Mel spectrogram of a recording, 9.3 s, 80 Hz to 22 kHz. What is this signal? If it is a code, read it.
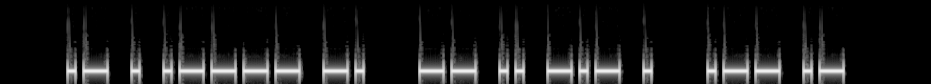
Morse code, heard as a keyed tone, about 15 wpm, 700 Hz. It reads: AE1N MIKE WA
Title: K1USN SST QSO Practice - 15wpm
